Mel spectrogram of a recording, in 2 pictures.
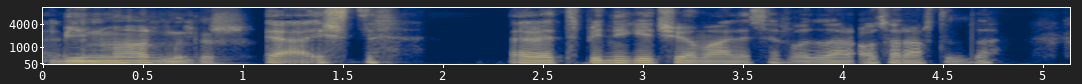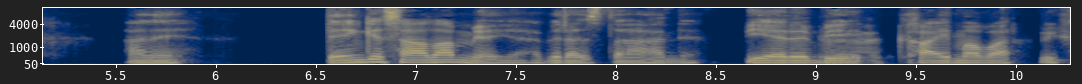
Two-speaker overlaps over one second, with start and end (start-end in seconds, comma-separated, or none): none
